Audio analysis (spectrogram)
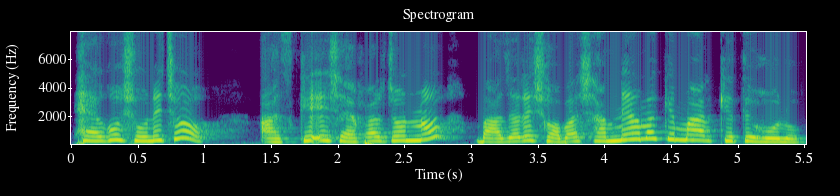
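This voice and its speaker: A woman's voice: high-pitched, normal speed, slight background noise, close to an everyday voice. A woman voicing a greedy, scheming village aunt in a cartoon melodrama, with a wheedling, spiteful manner.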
